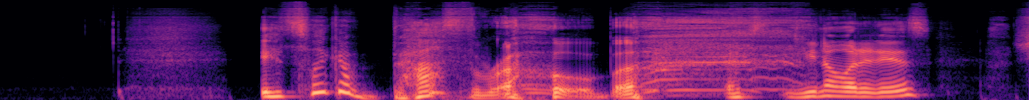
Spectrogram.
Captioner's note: laughs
